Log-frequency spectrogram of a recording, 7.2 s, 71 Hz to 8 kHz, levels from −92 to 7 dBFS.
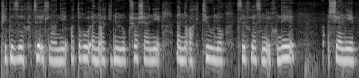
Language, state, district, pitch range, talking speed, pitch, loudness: Sumi, Nagaland, Kohima, 205-240 Hz, 135 wpm, 225 Hz, -18 LUFS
